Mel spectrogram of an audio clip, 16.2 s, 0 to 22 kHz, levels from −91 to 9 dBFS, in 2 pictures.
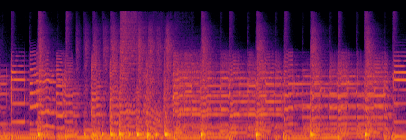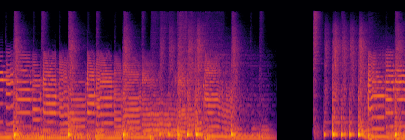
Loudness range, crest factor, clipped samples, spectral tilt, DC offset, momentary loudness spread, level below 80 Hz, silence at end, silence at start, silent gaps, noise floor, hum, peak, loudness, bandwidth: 3 LU; 18 dB; under 0.1%; -6 dB/octave; under 0.1%; 6 LU; -30 dBFS; 0 s; 0 s; 13.65-14.35 s; under -90 dBFS; none; -2 dBFS; -20 LUFS; 16 kHz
